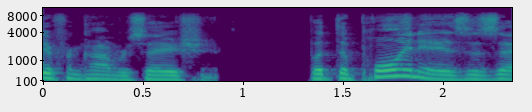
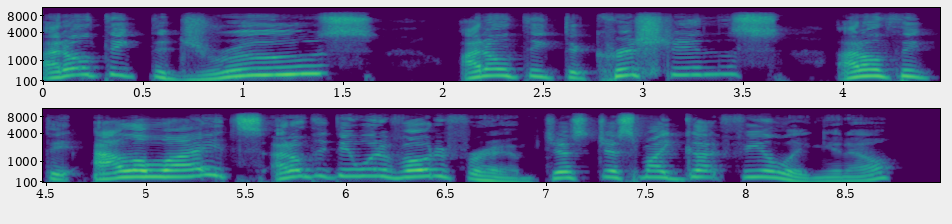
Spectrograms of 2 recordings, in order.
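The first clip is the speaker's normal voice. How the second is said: rancorous, sarcastic tone; 7 semitones higher, 5 dB louder than usual. Arguing that nobody voted the leader in: sarcastic rancor. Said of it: "detect the rancor in my voice, A K A sarcasm".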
